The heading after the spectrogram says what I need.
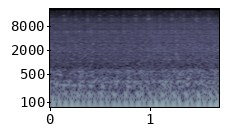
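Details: Ford Mondeo Mk3 at idle, misfiring on cylinders 1 and 4 and increasingly hard to start: a low, lumpy, uneven idle. Low compression is suspected and a compression test follows.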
